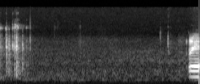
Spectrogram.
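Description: A few light clicks of plastic letter tiles as a hand picks through the pile, then a faint single tap. Near the end a woman's voice says "L".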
